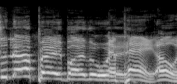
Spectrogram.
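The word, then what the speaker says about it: épée: It's an epee, by the way. Epee. Oh, it's like an epee pen. Yeah, you pronounce it in a way.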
